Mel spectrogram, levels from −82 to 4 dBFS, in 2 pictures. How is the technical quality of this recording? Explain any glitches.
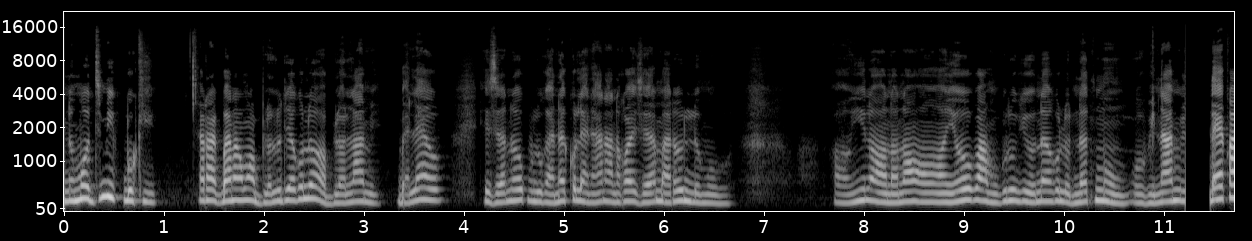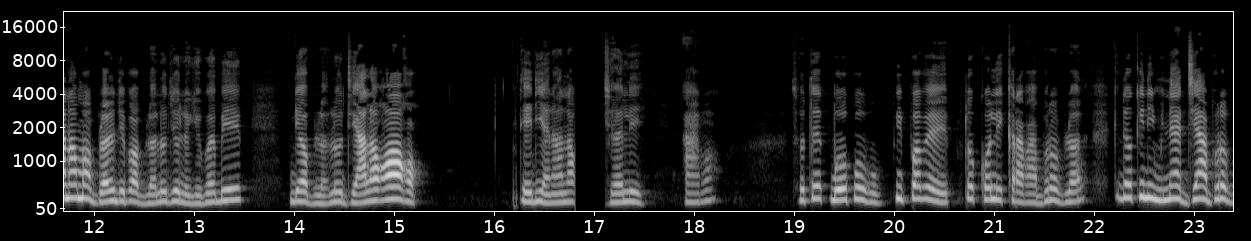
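The recording has two stream reconnect dropouts. At 11.21–11.46 s and 16.80–17.11 s the connection broke and a fresh decoder restarted. There's a gap of about 0.24 s and 0.29 s respectively, then the speech picks up a little later, skipping about 0.2 s and 0.3 s.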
